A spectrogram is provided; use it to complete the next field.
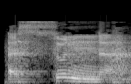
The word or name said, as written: Sunnah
